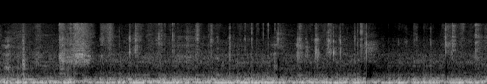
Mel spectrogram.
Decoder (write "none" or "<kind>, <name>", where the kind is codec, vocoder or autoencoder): none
